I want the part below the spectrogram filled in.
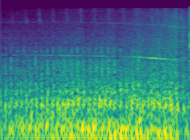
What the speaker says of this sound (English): The helicopter just carries on in the direction it's going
